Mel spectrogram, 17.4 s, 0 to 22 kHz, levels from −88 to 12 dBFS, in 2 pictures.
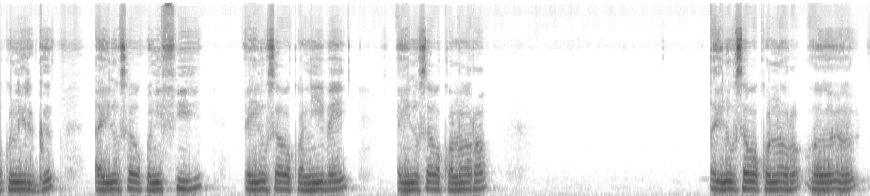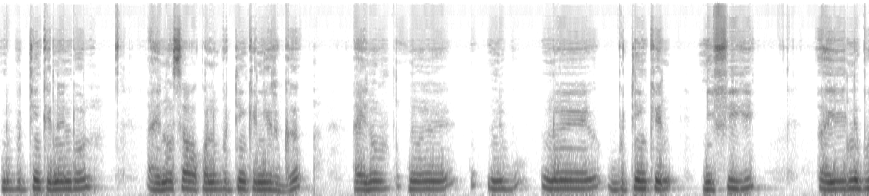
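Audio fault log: Throughout: Opus compression. The speech is grainy and rough, with noise-filled upper bands but full bandwidth. This likely comes from Opus music-mode coding, and fits about 24 kbps.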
